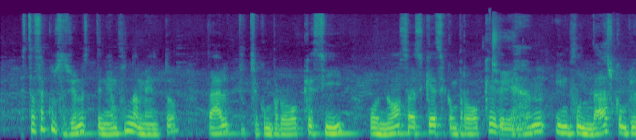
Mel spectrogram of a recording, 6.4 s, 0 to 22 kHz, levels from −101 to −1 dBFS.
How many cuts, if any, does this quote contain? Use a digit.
0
